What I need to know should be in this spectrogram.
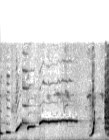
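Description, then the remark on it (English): A lyrebird in a forest mimics a camera shutter, clear: a run of bright whistled notes sliding upward into a sustained tone, then a quick rising chirp and a sharp, noisy click at the end. “That was a camera shutter.”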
